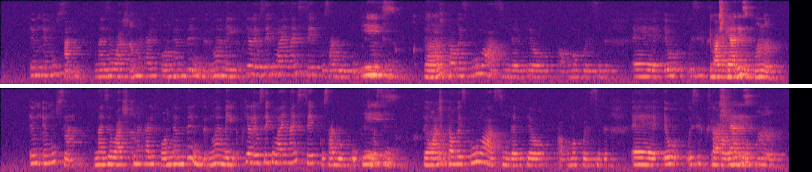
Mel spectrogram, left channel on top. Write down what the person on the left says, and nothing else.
Ah,
não.
Isso.
Hã?
Eu acho
que é Arizona.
